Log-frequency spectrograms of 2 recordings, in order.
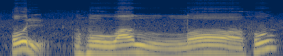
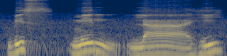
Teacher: لفظ اللہ سے پہلے زبر ہو یا پیش ہو تو لفظ اللہ موٹا کر کے پڑھیں گے، جیسے قل هو اللہ. اور اگر لفظ اللہ سے پہلے زیر ہو تو باریک پڑھیں گے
